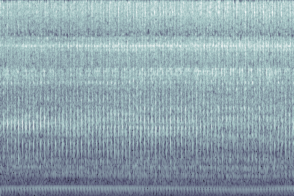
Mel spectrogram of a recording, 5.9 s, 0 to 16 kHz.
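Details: Car knocking after a test drive following intake valve, plenum and throttle-body cleaning, a used high-pressure fuel pump, an upgraded front-mount intercooler and new fuel pressure sensors. A steady sharp metallic tick-knock of about 160/min rides over the idle, apparently from the driver-side front. Cause unconfirmed.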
